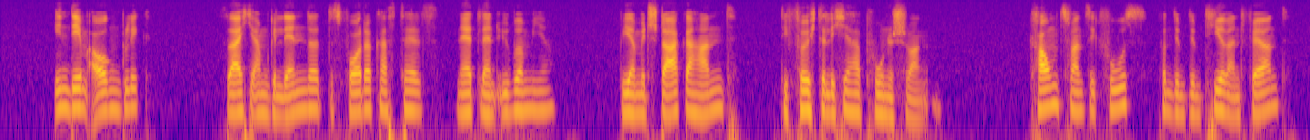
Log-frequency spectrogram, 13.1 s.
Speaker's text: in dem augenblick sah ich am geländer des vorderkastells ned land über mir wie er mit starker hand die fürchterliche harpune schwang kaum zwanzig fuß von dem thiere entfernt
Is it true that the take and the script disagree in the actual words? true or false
true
